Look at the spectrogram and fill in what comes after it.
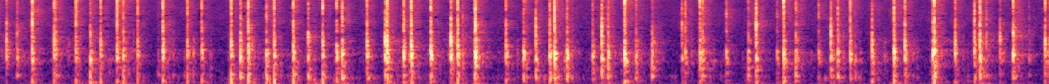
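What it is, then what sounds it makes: Hollow clear plastic cube box. Long manicured nails rapidly tap and scratch a small, hollow, clear pink plastic cube box with a pink makeup sponge inside, held in the hands. The result is a fast, dense stream of dry, clicky taps with a hollow low thump underneath and very short decay, interspersed with soft scratching.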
